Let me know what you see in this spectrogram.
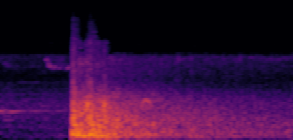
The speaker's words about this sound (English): It was in fact a sonic boom. It happened about lunchtime and was caused by a jet flying incredibly quickly. This is what it sounded like.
